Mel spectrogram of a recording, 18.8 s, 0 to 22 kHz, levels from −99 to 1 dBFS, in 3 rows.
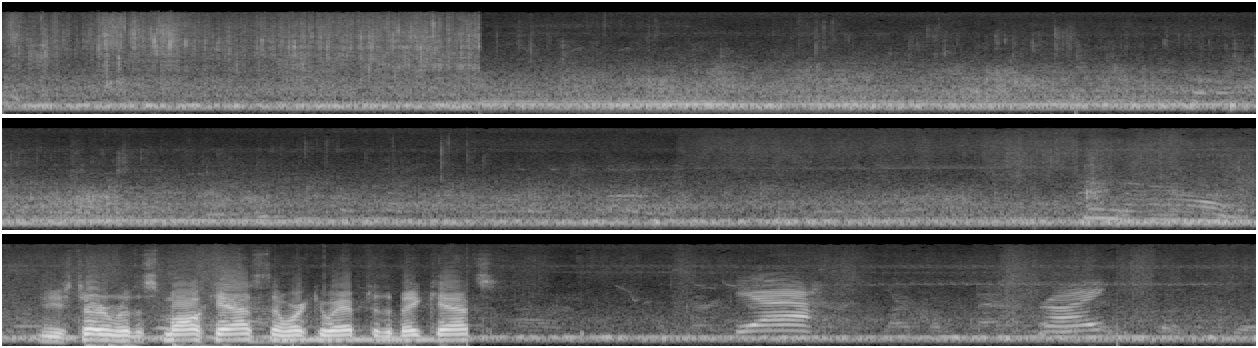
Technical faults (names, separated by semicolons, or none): dropped buffer (overrun)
